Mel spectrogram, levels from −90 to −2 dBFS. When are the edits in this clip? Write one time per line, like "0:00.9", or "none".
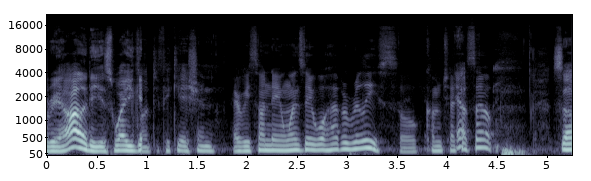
none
